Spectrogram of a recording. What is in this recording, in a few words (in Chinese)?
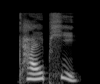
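"开辟", Chinese; HSK6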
